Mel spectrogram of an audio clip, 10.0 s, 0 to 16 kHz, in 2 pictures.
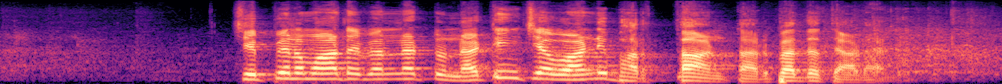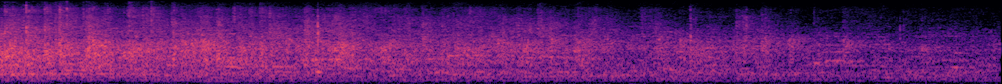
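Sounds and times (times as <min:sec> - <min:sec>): faint audience applause: 0:00.0 - 0:00.9, 0:03.9 - 0:10.0.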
